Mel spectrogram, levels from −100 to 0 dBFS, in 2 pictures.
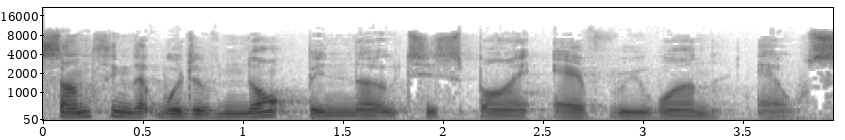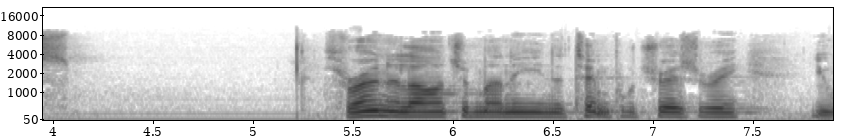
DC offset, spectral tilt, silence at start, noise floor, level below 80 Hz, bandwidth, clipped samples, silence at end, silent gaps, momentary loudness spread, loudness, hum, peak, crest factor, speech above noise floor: under 0.1%; -5 dB/octave; 0 s; -59 dBFS; -60 dBFS; 9.8 kHz; under 0.1%; 0 s; none; 14 LU; -29 LUFS; none; -8 dBFS; 22 dB; 30 dB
